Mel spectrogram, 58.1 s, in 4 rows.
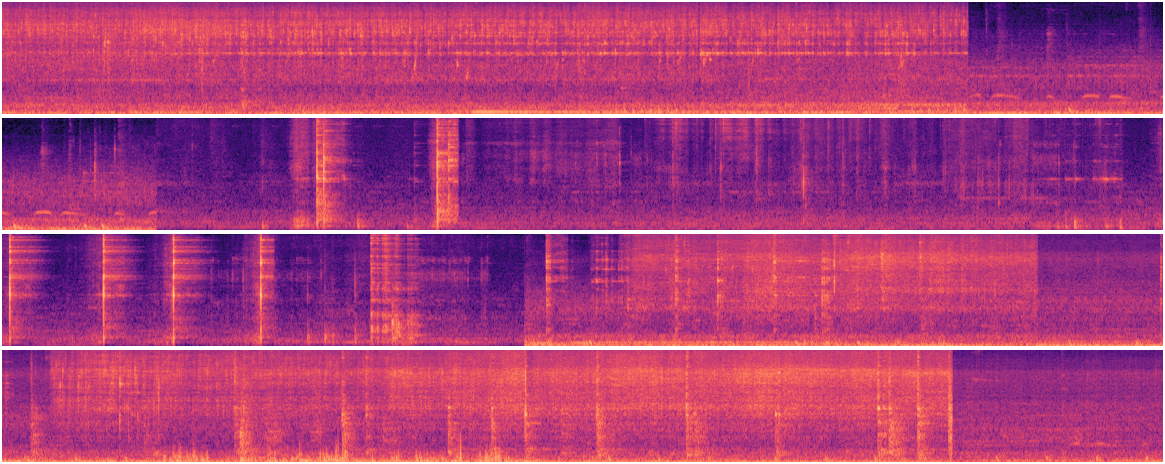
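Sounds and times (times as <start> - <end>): banana slices sizzling in oil: 0.0 - 12.1, 36.8 - 42.0, 44.0 - 55.5.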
